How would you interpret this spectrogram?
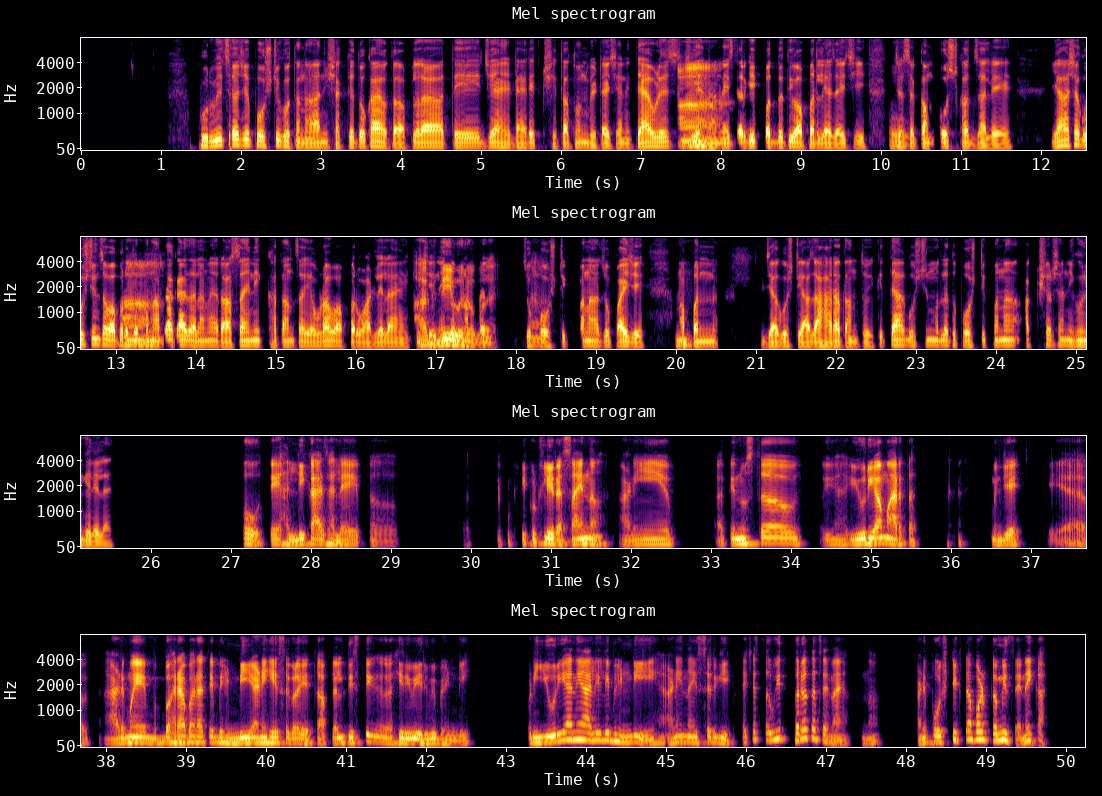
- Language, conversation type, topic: Marathi, podcast, घरच्या जेवणात पौष्टिकता वाढवण्यासाठी तुम्ही कोणते सोपे बदल कराल?
- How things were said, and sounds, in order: tapping; chuckle; unintelligible speech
